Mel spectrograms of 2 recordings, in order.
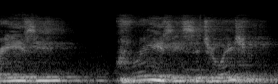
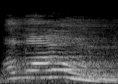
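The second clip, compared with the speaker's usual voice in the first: ordinary talk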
